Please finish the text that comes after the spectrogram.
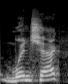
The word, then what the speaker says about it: Mlynczak: isn't it uh exactly how do you pronounce that name my name is winek well just like said that is uh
